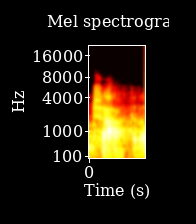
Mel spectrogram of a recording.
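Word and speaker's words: चक्रम्: all'etimologia del la parola in effetti dovremmo dire chakram e non Chakra Ok nel linguaggio quotidiano possiamo dire anche Chakra ma il termine reale è chakram dalla radice chak chak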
